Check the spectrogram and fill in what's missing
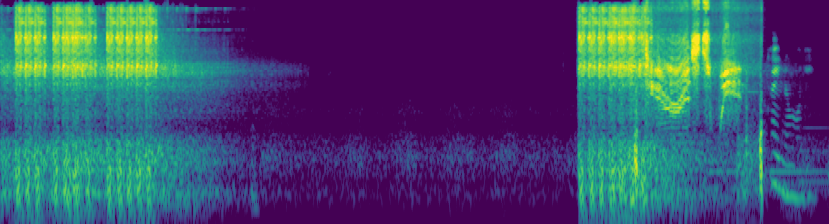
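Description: AK rifle fire in a video game rattles in fast, loud automatic bursts, then gives way to a lull before another burst of shots, with voices talking throughout.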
